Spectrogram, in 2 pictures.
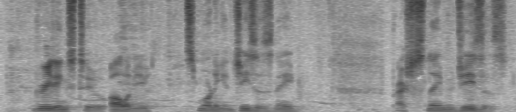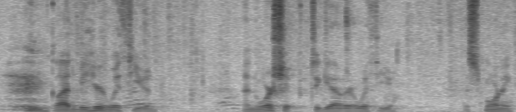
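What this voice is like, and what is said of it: Weak voice. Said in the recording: “my voice isn't very strong this morning”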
